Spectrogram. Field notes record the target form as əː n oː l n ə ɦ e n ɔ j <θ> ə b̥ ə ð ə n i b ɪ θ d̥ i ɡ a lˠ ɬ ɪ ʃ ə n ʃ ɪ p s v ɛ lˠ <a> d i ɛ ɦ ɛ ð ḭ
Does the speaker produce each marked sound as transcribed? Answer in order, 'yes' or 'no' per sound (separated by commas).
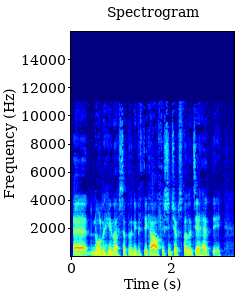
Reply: no, no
